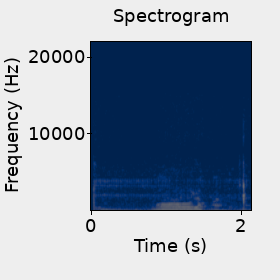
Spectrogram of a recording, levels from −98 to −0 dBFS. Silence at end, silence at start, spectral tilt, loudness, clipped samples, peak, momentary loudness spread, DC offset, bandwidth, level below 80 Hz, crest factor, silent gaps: 0 s; 0 s; -4.5 dB/octave; -64 LUFS; under 0.1%; -38 dBFS; 7 LU; under 0.1%; 15.5 kHz; -80 dBFS; 28 dB; none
